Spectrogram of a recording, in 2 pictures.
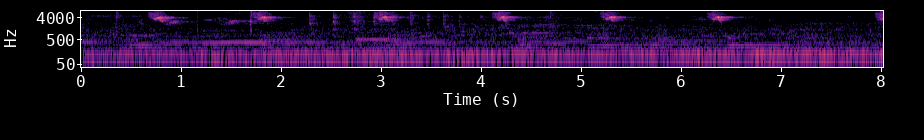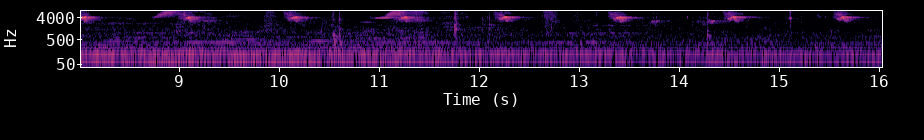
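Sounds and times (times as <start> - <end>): faint bird chirps: 0.0 - 5.6.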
